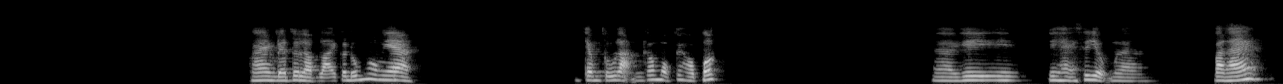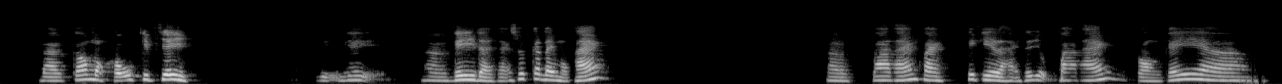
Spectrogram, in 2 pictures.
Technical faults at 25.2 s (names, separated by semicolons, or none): none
